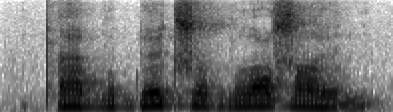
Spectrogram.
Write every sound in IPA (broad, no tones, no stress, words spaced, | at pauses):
pʼa bɔbɾœdzɔ bɔ zˤəːn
